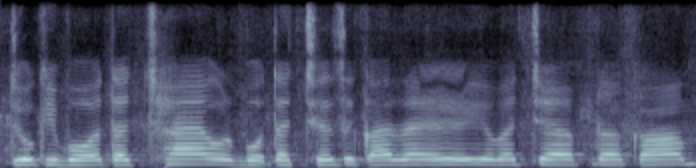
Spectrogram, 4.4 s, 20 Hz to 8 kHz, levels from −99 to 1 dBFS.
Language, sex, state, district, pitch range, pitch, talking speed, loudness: Bhojpuri, female, Bihar, Gopalganj, 225-240 Hz, 235 Hz, 190 wpm, -30 LUFS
